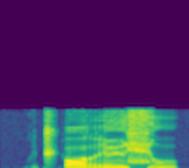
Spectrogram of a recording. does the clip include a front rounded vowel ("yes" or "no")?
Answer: yes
